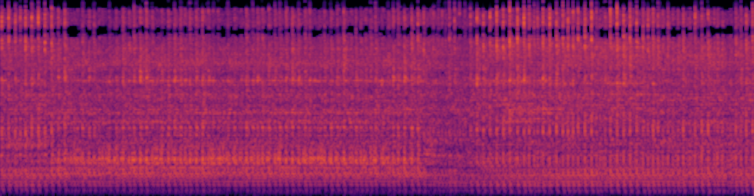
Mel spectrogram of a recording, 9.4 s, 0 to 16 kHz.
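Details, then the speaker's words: Stihl MS192T chainsaw, first run after refitting the forgotten impulse hose and retuning the carb (high screw, idle raised): steady even two-stroke buzz at constant pitch, no misses or surging; running fine. "anyway what do I think first time running it not too bad"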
